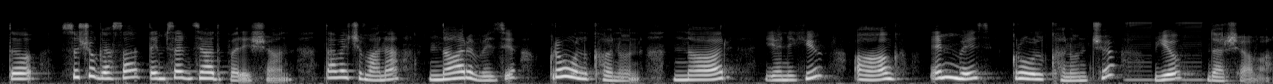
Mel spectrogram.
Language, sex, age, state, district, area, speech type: Kashmiri, female, 45-60, Jammu and Kashmir, Budgam, rural, spontaneous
